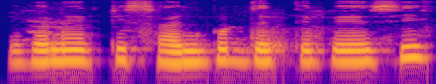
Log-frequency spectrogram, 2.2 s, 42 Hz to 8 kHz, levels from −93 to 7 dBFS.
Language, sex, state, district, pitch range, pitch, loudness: Bengali, female, Assam, Hailakandi, 170-185 Hz, 175 Hz, -15 LUFS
